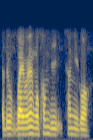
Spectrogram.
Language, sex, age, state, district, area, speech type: Manipuri, male, 18-30, Manipur, Chandel, rural, conversation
